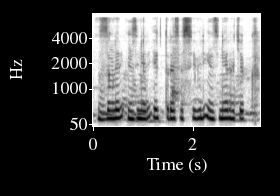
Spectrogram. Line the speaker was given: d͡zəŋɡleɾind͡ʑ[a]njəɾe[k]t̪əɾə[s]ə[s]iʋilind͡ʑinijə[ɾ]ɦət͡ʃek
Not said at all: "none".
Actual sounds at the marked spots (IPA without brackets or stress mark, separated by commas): i, k, s, s, ɾ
